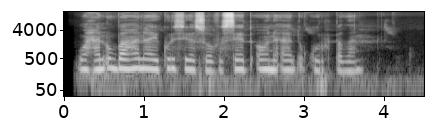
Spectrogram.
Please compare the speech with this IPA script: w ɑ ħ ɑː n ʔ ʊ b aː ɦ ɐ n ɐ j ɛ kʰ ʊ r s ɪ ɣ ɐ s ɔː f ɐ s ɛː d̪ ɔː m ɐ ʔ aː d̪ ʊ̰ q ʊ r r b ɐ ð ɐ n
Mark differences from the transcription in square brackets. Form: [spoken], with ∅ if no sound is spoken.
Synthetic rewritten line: w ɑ ħ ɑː n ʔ ʊ b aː ɦ ɐ n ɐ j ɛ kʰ ʊ r s ɪ ɣ ɐ s ɔː f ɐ s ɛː d̪ ɔː [n] ɐ ʔ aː d̪ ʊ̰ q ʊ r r b ɐ ð ɐ n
